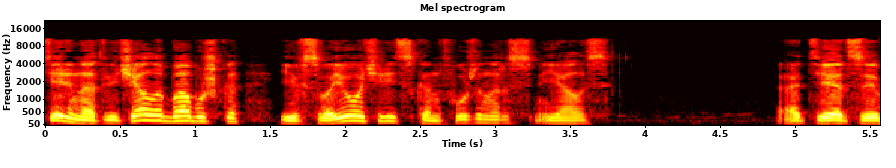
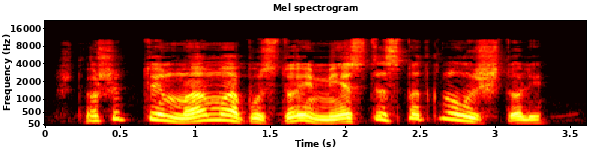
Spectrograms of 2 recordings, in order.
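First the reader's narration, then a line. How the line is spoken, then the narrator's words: Relieved laughter. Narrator (Russian): Облегченно рассмеялся Волькин отец, довольный, что бабушка нисколько не пострадала при падении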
